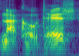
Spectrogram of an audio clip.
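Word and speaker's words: Natchitoches: Spanish French border near old Anna kodesh pronounced knuckle dish on the lower red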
